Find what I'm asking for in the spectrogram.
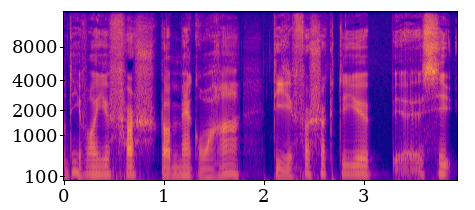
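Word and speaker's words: Mgła: Och med tanke på att Groza även är en Megua, Mgwa, Mogwa, L med ett streck igenom på polska uttalas w. Så det blir mgwa. Mgwa.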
